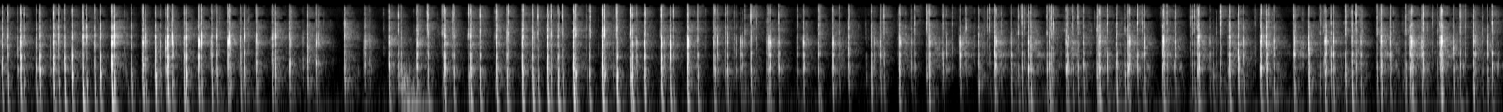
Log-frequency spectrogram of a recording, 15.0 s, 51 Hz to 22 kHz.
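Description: Fingertips and nails tap and scratch a small cardboard card with a plastic blister, a lip balm blister pack, held close up. The result is a fast, steady stream of short, dry clicky taps with light scratching, brief pauses near 3.5 and 8.5 seconds, and a crisp, mid-to-bright tone that dies away almost instantly.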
